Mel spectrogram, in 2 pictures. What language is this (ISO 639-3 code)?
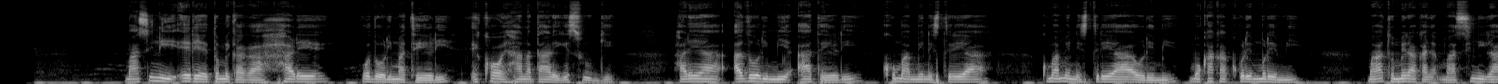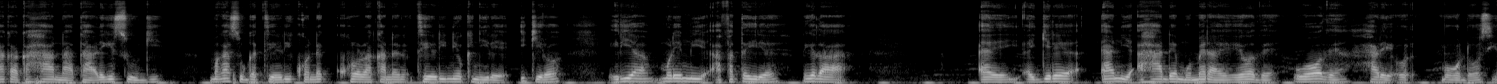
kik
